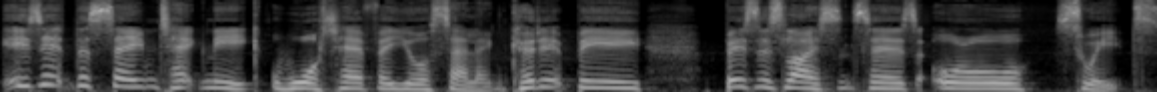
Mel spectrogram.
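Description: A woman with a normal speaking voice, pitched fairly high, talks at a moderate pace with lively intonation and very even loudness, recorded dry and close with no echo in a very clean recording, silent background. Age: 40s. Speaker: radio host. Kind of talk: radio show hosting. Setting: radio studio.

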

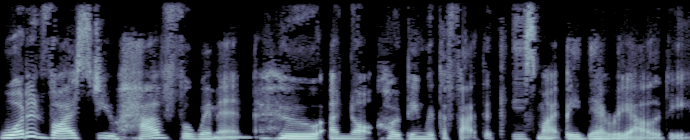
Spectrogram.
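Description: Against a quiet background, a woman speaks in a normal speaking voice at a fairly low pitch and moderate pace, her intonation lively and the sound dry and close with no echo. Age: 30s. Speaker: dating and relationship coach, podcast host. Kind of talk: interview.

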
